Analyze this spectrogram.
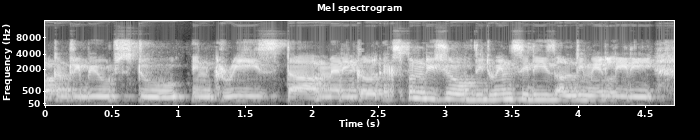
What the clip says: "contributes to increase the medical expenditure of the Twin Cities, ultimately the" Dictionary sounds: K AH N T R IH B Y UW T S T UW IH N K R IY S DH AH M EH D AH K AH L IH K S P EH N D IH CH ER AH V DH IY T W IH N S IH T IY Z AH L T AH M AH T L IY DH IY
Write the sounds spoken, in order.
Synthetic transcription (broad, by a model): K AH N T R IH B Y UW T S T UW IH N K R IY S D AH M EH D AH K AH L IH K S P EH N D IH SH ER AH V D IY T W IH N S IH T IY Z AH L T AH M AH T L IY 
